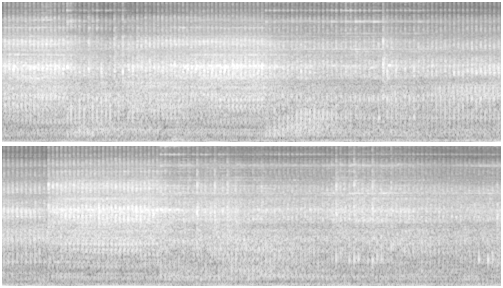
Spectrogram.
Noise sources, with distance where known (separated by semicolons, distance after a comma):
jackhammer, near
